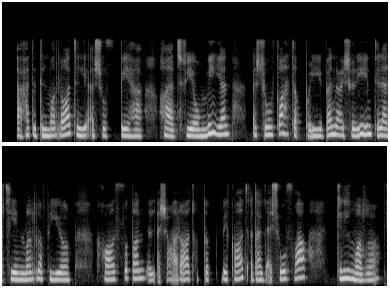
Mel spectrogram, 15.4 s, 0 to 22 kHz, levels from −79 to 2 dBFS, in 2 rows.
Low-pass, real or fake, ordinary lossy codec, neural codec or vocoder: 7.2 kHz; fake; none; codec, 16 kHz, 1 kbps, FunCodec, trained on LibriTTS, 50 frames a second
